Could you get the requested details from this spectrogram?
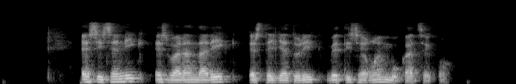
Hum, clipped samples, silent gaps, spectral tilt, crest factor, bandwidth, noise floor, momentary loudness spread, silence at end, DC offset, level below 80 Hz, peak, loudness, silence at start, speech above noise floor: none; under 0.1%; none; -6 dB/octave; 16 dB; 7.6 kHz; -63 dBFS; 8 LU; 0.7 s; under 0.1%; -56 dBFS; -2 dBFS; -18 LUFS; 0.8 s; 46 dB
